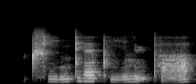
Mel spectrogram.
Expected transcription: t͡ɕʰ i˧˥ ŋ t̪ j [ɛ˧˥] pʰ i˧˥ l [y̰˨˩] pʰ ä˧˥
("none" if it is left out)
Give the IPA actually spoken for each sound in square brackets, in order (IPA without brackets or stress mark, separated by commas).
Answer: ɛ˥, y̰˨˩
